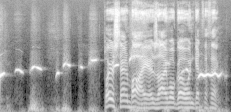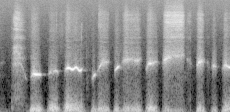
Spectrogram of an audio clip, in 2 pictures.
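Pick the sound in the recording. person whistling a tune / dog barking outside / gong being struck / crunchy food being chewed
person whistling a tune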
